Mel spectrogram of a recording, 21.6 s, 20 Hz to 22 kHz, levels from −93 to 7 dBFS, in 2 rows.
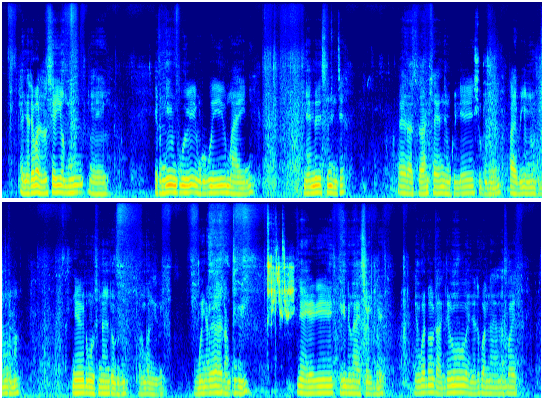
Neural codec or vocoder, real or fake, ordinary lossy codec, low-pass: codec, 44.1 kHz, 3.4 kbps, Pupu-Codec; fake; none; none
